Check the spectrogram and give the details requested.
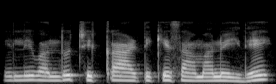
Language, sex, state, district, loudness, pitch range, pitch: Kannada, female, Karnataka, Bidar, -16 LUFS, 180-200 Hz, 190 Hz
